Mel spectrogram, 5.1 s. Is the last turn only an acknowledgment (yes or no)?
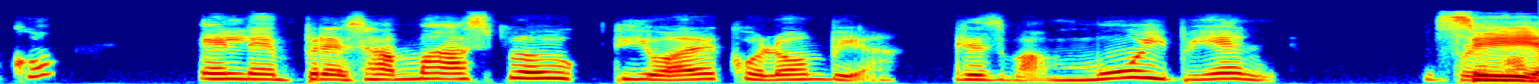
no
